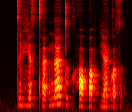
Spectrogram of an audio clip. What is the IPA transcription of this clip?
t̪ivʲæst̪ʰæʔ n̪æt̪ok hɒk͡pɒʔ pʲæɡɒs

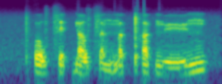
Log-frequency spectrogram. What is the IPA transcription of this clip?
pʰo˨wt͡sɪ˨˥k̚ jɐ˨˧wt͡sɐ˨˩ŋn̪ɐ˧k̚pʰɐ˧k̚ myː˨˥ŋ

